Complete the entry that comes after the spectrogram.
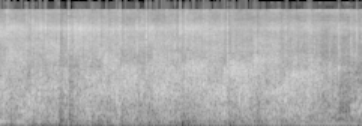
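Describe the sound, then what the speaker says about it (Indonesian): A church congregation at a fasting prayer gathering on Mount Salak claps and applauds loudly and continuously, a dense, even wash of many hands with no break. "Berikan tepuk tangan."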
